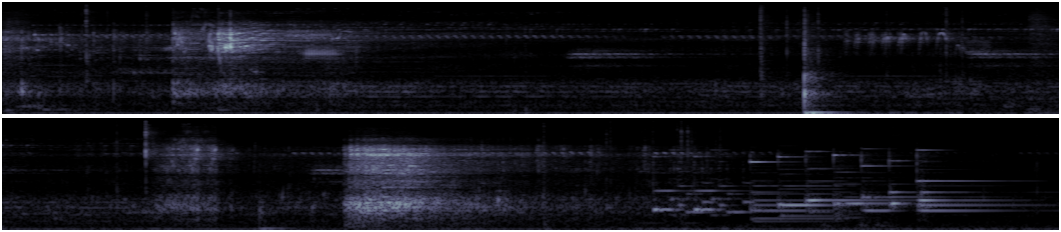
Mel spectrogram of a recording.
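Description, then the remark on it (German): A character dives headfirst into water with a couple of rushing splashes, set against steady insect chirping, a sharp knock, and a short run of bright chiming tones near the end. “Köpfer ins Wasser.”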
